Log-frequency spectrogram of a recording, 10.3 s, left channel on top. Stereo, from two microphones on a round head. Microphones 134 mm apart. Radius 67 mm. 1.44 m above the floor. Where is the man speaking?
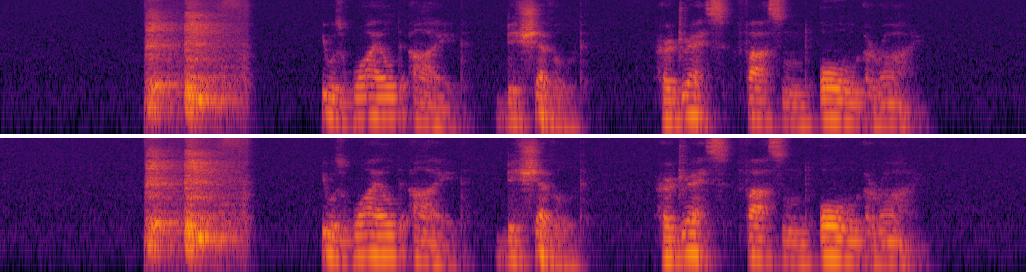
20° left (ahead or behind), 3 m.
